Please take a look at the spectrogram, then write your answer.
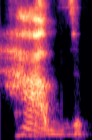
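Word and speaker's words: הב: Talmud, those 2 letters, which can be pronounced hav, you could all say it to yourselves. Let's all say it, hav.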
